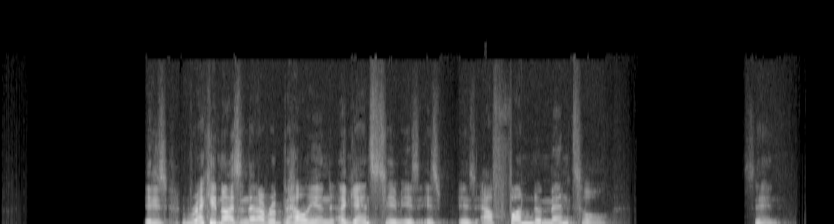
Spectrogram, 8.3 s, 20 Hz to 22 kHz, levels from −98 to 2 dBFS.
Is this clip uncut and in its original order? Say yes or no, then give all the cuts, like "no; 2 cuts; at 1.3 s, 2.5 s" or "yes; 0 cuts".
yes; 0 cuts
